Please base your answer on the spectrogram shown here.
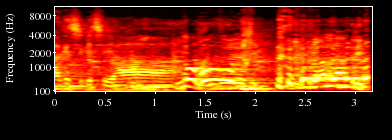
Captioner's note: laugh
